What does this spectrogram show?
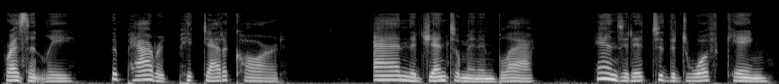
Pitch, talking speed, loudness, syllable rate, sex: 165 Hz, 140 wpm, -19 LUFS, 4.4 syllables/s, female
